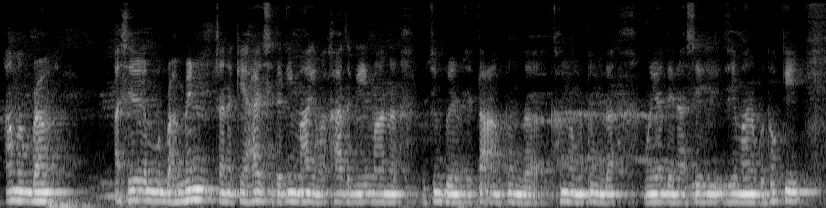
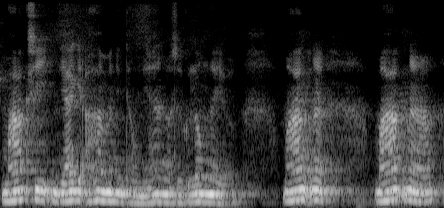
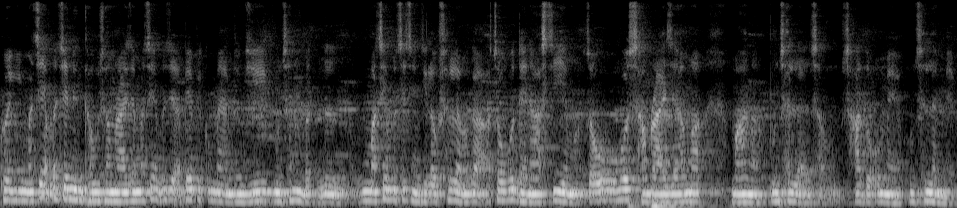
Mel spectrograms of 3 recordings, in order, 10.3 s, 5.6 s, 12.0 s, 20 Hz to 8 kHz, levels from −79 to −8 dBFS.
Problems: constant background noise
